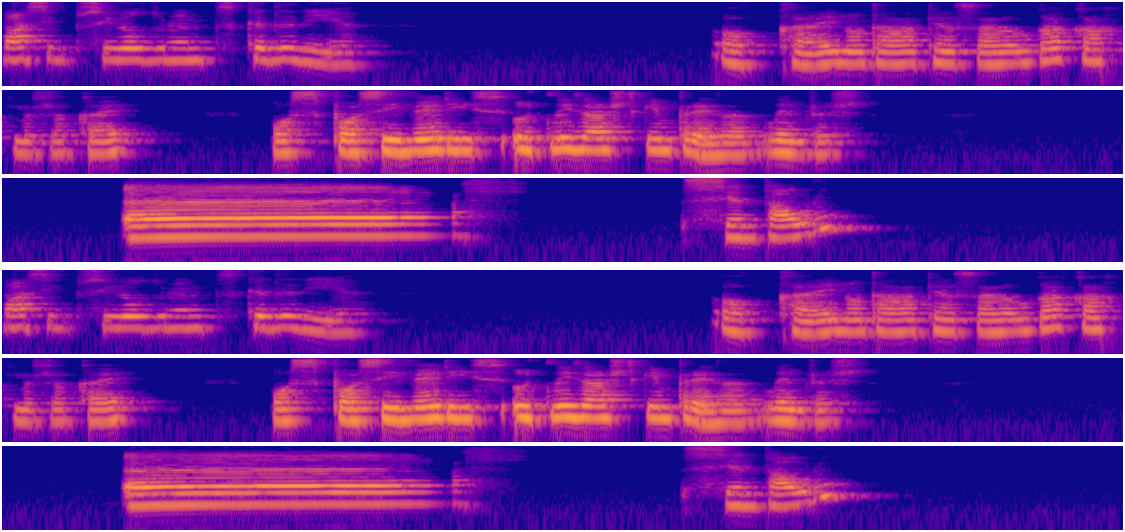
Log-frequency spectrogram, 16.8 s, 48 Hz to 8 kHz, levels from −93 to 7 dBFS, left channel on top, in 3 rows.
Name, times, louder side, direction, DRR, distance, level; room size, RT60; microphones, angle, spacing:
voice 1, 0.0-1.8 11.8-13.6 14.6-15.4, left 3 dB, 30° left, 5 dB, 1.2 m, -23 dB
voice 2, 3.6-6.2 7.0-9.9, equal, 5° right, 6 dB, 0.6 m, -26 dB
8.4 x 3.8 x 5.4 m, 0.33 s
head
